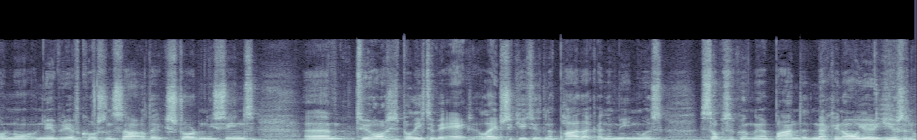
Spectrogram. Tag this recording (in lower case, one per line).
speech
